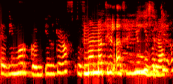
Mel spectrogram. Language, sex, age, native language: Icelandic, female, 10, Polish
